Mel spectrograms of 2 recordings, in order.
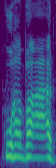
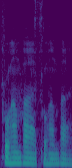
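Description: First: Pitched high and pushed louder, panicking; tense high outburst. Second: Much softer, low muttered repeat; hushed echo. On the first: Barista imagining competition pressure, high tense outburst. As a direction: blurt it like the whole room is staring. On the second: Barista echoing his friend's panic, hushed and low. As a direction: murmur it back to yourself under your breath. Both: Pretend.

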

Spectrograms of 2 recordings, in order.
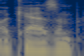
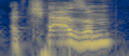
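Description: First: "chasm" with a hard k; quiet correction to KAZ-um; corrected pronunciation. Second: "chasm" with ch as in chair; wrong pronunciation. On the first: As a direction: say "chasm" as KAZ-um, lower and softer. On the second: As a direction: say "chasm" as CHAZ-um. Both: Shown as a demonstration. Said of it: "No, a chasm".

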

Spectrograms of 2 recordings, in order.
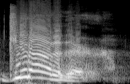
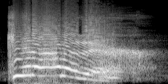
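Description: First: Said in the usual way. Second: "Get out of there" much higher and slow, voice cracking; impassioned plea. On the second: Acted. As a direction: beg him to flee. Urging Samson to flee.

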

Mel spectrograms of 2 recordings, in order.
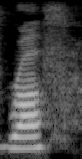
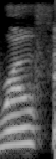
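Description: First: Roof said as "ruff"; imitated mispronunciation. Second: Said in the usual way. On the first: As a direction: shorten the vowel of roof so it rhymes with rough. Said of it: "roof is rough". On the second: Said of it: "just say words wrong".

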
